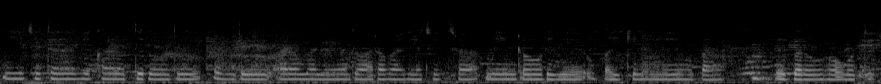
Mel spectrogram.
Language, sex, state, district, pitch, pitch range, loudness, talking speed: Kannada, female, Karnataka, Mysore, 235 Hz, 230-245 Hz, -39 LUFS, 100 wpm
